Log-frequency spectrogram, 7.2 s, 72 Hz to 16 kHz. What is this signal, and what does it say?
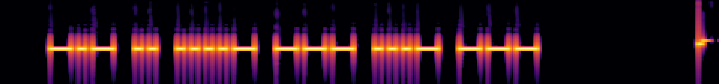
Morse code, heard as a keyed tone, about 17 wpm, 700 Hz. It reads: KI4OVO
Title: USA Call Signs 17wpm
